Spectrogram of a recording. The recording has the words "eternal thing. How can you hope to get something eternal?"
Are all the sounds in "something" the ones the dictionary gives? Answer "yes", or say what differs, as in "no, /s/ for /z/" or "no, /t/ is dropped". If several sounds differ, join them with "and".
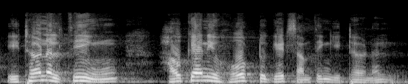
no, /t/ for /θ/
